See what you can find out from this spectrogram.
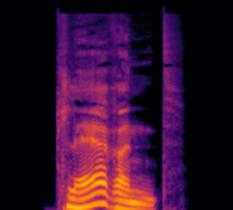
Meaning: present participle of klären
- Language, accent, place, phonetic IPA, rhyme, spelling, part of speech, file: German, Germany, Berlin, [ˈklɛːʁənt], -ɛːʁənt, klärend, verb, De-klärend.ogg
